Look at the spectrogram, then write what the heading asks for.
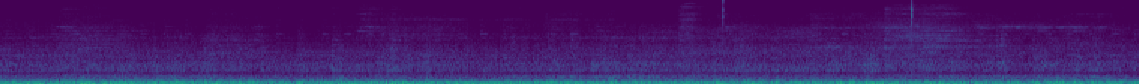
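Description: Freight train of log and lumber cars rolling past with a steady low rumble, and two brief sharp clicks about seven and nine seconds in.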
